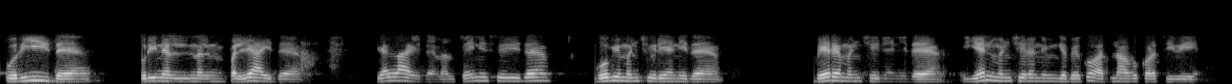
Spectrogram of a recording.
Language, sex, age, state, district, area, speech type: Kannada, male, 18-30, Karnataka, Mysore, urban, conversation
